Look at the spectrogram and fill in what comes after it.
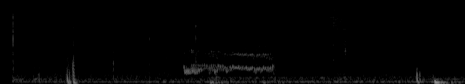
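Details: Domestic cat giving a short mrrp, one mid-pitched rolled chirp lasting under a second with steady overtones, set against a low indoor hum and a few scattered clicks and knocks.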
